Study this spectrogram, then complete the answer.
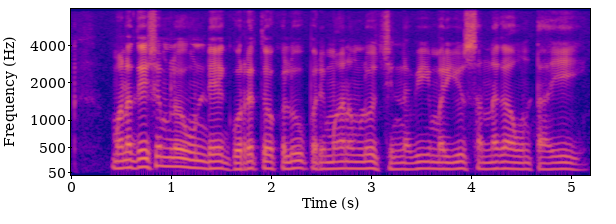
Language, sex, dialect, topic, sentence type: Telugu, male, Central/Coastal, agriculture, statement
